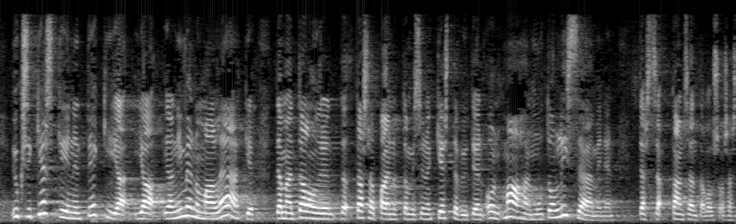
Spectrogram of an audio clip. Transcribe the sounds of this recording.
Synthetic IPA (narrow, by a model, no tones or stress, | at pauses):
yksikeskeinent̪ekiæjɑjɑnimenomɑːllæːket̪æmænt̪ɑlodent̪ɑsɑpɑinot̪ːɑmisenːekkest̪æʋyːt̪enʔonmɑːhɑnmuːt̪ollisæːminen | t̪æsːækɑnsɑnt̪ɑlouso̰sɑs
